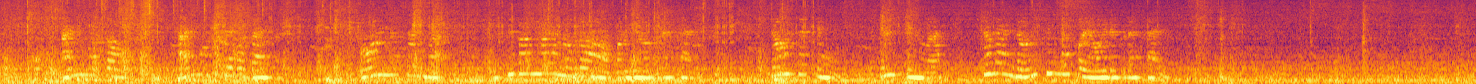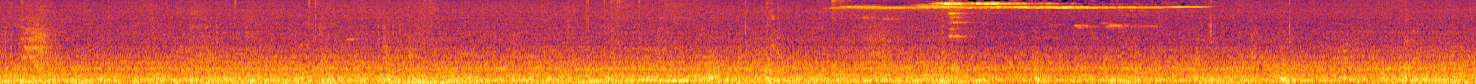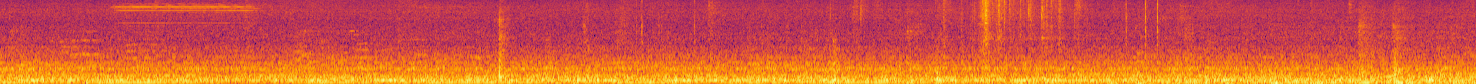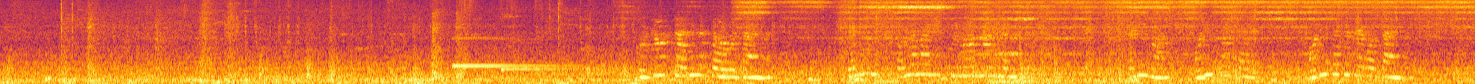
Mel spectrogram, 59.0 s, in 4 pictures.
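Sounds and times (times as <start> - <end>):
train motors and wheels rumbling: 0.0 - 59.0
high ringing tone: 48.8 - 50.2.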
